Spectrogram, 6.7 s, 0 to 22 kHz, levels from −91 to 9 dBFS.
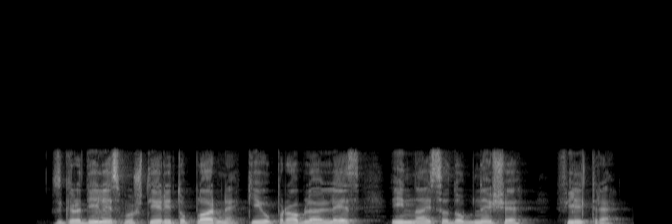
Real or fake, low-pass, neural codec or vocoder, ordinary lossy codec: real; 7.2 kHz; none; none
